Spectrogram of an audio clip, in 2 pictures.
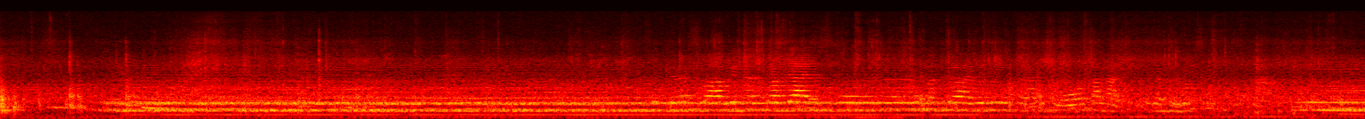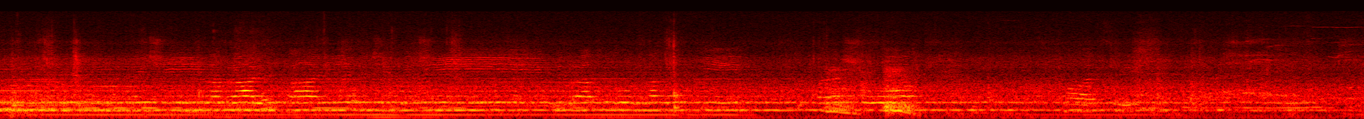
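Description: A chorus of children sings in a large hall.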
